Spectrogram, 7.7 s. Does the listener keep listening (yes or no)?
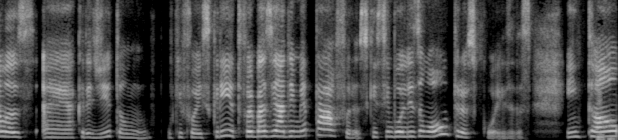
yes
